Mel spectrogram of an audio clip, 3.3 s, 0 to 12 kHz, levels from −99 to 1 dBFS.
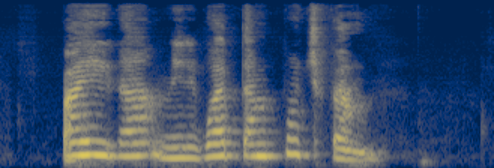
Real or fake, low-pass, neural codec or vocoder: fake; 10.8 kHz; codec, 44.1 kHz, 2.6 kbps, DAC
